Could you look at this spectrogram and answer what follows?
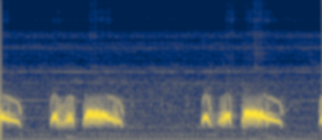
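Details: Urging 'thúc gù' coo of a spotted dove, used to stimulate wild doves into calling. Two clear phrases, each a doubled hoot and then a sustained, descending coo, in calm surroundings.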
